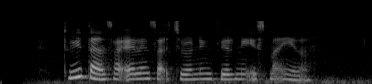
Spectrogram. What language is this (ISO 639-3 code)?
jav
